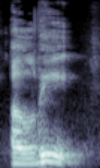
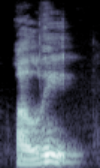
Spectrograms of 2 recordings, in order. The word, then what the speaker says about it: elite: have all the money you might notice that I'm not pronouncing that very much this is because it gets stopped it gets cut off when you say it Ali think of the word fight fight this is a common thing that we do in English we cut off that T sound another example would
